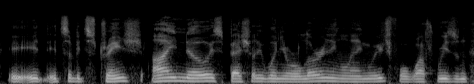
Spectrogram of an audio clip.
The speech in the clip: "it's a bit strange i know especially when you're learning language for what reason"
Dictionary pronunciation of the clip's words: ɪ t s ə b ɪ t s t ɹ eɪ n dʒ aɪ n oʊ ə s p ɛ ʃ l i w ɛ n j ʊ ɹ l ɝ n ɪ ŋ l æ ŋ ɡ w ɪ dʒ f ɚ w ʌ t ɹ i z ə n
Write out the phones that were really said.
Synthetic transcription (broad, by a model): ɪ t s ə b ɪ t s t ɹ eɪ n dʒ aɪ n oʊ ə s p ɛ ʃ l i w ɛ n j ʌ ɹ l ɝ n ɪ ŋ l æ ŋ ɡ w ɪ dʒ f ɚ w ʌ t ɹ i z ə n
